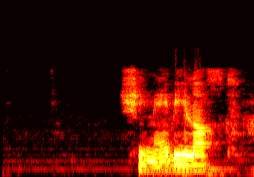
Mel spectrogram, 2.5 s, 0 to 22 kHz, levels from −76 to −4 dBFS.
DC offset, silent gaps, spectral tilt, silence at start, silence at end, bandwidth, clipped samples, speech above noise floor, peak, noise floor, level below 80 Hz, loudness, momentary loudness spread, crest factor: under 0.1%; none; -8.5 dB/octave; 1.2 s; 0 s; 5.6 kHz; under 0.1%; 43 dB; 0 dBFS; -57 dBFS; -48 dBFS; -13 LUFS; 18 LU; 16 dB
